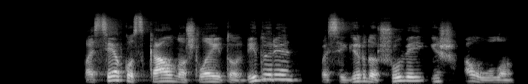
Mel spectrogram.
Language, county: Lithuanian, Vilnius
